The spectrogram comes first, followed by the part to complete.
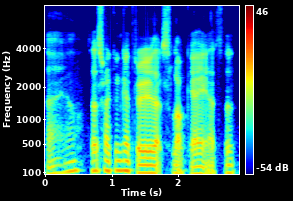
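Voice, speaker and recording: A man's voice: low voice, normal speed, vocal fry, no room sound. A man casually commenting while playing a horror video game, muttering his thoughts aloud with a wry edge. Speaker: gaming channel host. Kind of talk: casual let's-play commentary.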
